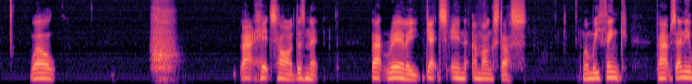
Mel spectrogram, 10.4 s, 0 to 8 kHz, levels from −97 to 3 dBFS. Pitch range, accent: 130-155 Hz, British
